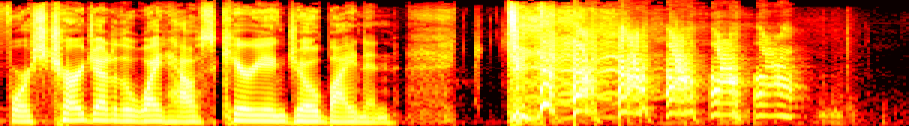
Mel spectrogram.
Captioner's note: laughs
